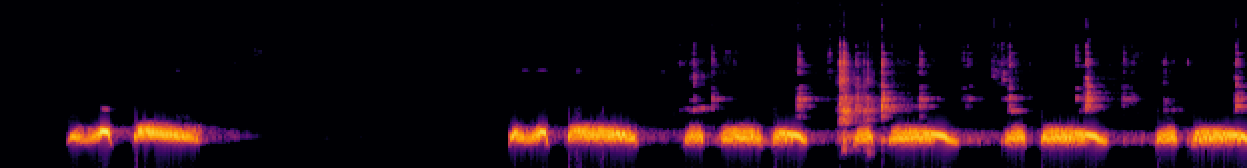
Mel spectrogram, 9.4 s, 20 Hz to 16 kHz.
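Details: Spotted dove lure bird cooing to attract other doves: two-part coos, a short warbled note then a longer level one near 600, repeated in bursts, with faint clicks and bird chirps in the background.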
